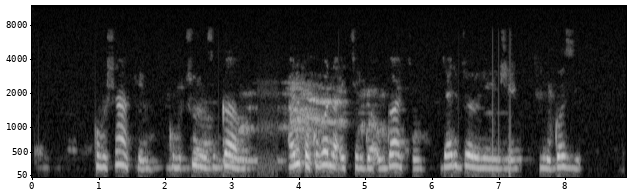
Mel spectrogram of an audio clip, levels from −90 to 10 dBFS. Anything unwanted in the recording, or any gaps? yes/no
no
